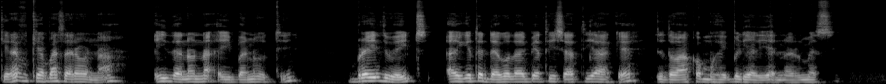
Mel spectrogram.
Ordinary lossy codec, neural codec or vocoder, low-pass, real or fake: none; vocoder, 44.1 kHz, 128 mel bands, Pupu-Vocoder; none; fake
